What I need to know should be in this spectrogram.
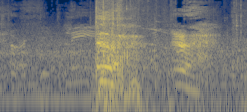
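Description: A heavy thud sounds as someone lands from a jump.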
